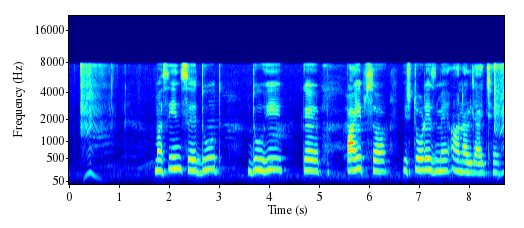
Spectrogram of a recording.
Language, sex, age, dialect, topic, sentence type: Maithili, female, 36-40, Bajjika, agriculture, statement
